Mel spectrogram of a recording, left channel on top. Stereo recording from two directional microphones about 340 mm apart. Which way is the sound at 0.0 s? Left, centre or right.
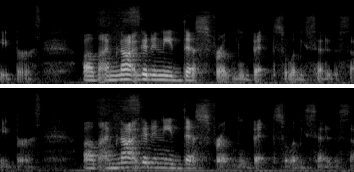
Left.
